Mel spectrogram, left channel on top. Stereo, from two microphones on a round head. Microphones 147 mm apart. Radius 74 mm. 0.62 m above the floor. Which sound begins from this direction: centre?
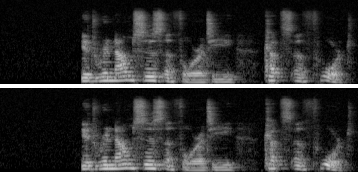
A man speaking, at 0.8 s.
